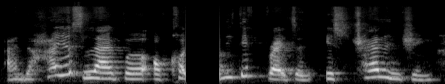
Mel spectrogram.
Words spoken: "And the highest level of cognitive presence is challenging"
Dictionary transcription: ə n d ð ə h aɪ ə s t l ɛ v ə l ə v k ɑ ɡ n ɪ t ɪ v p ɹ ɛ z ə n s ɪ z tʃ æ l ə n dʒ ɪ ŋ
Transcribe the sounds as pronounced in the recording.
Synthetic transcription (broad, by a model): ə n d ə h aɪ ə s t l ɛ v ə l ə f k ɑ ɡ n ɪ t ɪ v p ɹ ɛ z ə n ɪ s tʃ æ l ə n dʒ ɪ ŋ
